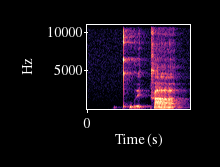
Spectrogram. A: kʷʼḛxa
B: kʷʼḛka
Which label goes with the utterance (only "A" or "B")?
B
